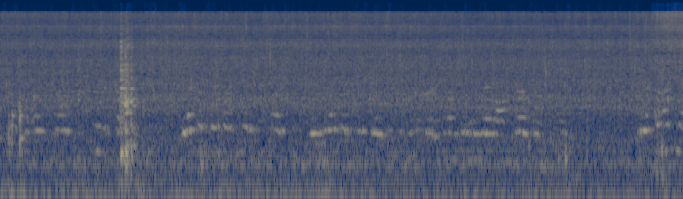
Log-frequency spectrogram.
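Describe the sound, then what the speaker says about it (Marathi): Onions sauté in a pan for pav bhaji until browned, making a soft, continuous frying sizzle with faint stirring scrapes and one brief clatter early on, with no clear talking. "कांदा चांगला लाल होईपर्यंत परतवून घेऊया."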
